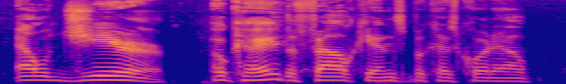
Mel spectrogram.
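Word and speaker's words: Allgeier: Algier, Okay.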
